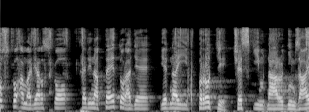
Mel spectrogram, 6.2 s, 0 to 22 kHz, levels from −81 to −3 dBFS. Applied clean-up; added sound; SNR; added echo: classical method log-MMSE.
